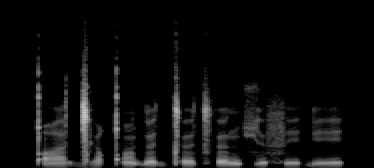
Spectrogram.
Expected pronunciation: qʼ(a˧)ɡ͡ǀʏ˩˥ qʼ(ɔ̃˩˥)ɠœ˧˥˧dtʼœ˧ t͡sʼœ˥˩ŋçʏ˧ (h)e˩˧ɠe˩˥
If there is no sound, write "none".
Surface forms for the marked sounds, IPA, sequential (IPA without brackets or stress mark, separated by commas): a˩˧, õ˩˥, f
